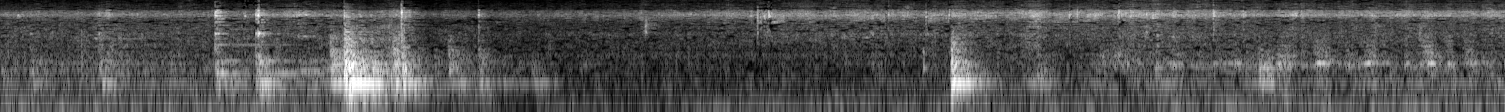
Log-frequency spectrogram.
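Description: Paneer sizzles steadily in hot oil in a pan, with clinks and scrapes of a utensil lifting the pieces out, while a soft hiss runs underneath.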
